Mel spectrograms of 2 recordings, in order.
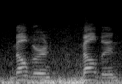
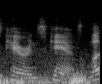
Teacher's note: But then at the same time I'm like, if the actual name of the city, if the actual name is actually Melbourne and the actual name is actually Cairns, it wouldn't matter, because the Australian accent just leaves the R off if it's ever in the last syllable of a word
